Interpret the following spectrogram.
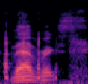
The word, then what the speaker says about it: Vavrix: is me so i don't really have i'm pronouncing it right yeah okay okay appreciate that mavericks yeah yeah like i said i chose my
